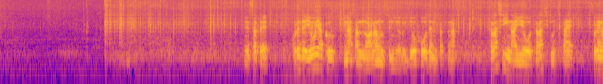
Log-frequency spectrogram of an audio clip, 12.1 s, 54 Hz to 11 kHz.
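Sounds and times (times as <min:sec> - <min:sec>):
record surface hiss: 0:00.0 - 0:12.0
record clicks and pops: 0:01.5 - 0:12.0.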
